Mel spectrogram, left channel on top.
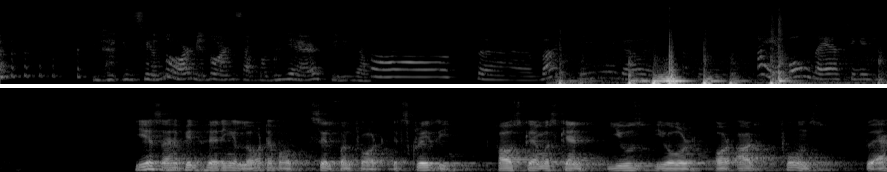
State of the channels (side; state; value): both; different; correlation -0.01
